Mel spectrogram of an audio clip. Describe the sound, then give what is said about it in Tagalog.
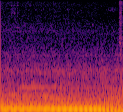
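A car engine rumbles steadily as someone leaves the house and drives to the office, a deep continuous drone that holds level through the short stretch. No one speaks. “Hindi sa pinansin nito hanggang sa lumabas ng bahay, sumakay sa kotse at pumasok sa opisina.”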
